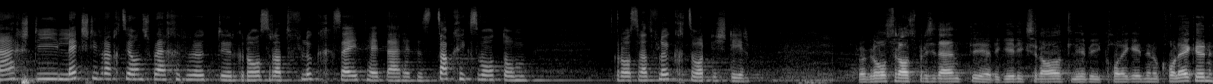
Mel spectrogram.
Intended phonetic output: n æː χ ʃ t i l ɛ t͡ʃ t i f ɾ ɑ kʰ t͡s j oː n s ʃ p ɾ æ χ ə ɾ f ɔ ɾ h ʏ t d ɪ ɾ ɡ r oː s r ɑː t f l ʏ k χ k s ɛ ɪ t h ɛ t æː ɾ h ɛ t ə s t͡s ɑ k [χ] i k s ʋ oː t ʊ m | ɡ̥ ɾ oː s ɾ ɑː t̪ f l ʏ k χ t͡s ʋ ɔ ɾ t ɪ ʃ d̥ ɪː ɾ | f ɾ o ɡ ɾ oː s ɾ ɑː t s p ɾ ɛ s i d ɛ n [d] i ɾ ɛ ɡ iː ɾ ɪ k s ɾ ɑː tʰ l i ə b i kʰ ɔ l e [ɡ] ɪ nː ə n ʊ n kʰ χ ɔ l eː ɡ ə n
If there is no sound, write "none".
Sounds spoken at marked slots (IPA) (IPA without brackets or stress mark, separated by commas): χ, t, ɡ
